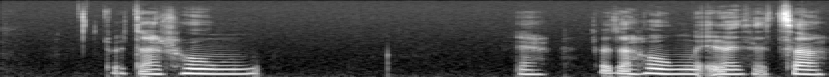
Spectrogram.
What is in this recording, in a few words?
"rhwym", Welsh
